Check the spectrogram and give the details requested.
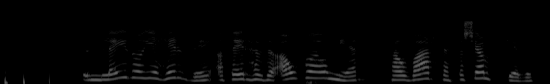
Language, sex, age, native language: Icelandic, female, 20-29, Icelandic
